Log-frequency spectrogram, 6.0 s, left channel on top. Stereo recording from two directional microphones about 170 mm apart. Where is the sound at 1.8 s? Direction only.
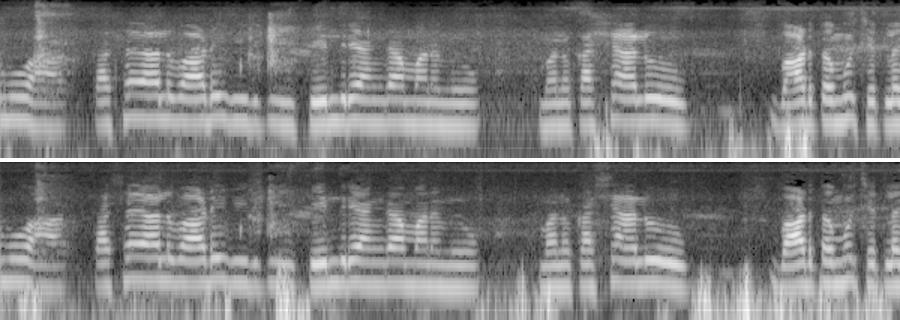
25° right (ahead or behind).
